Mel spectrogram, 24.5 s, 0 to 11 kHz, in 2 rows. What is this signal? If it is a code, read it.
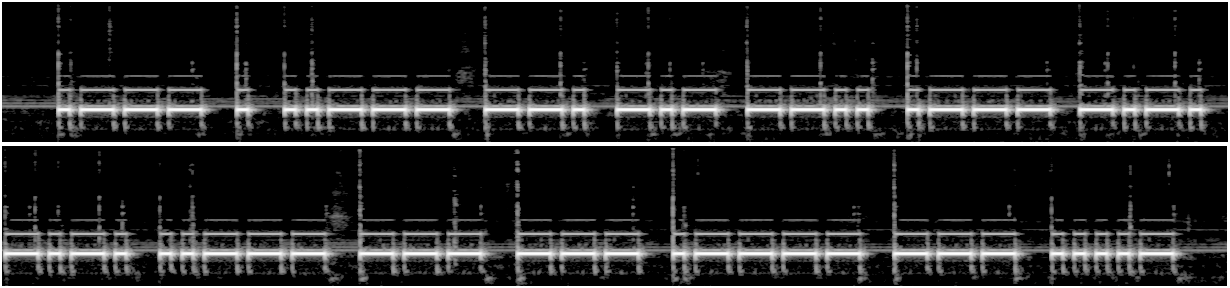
Morse code, heard as a keyed tone, about 11 wpm, 660 Hz. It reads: JE2GKZ JCC2OO1O4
